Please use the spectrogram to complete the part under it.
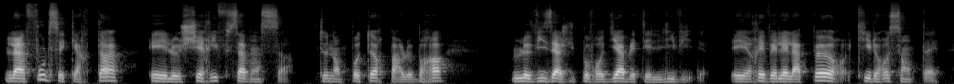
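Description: A man narrating a novel aloud in measured storytelling. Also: mid-range voice. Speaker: audiobook narrator. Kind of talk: scripted narration.

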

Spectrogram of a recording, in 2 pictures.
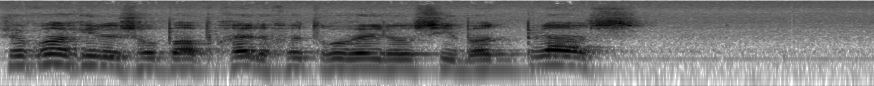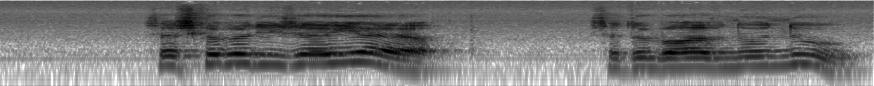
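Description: A man's voice: fairly high pitch, slow, long pauses, darkish tone, pitched above the performer's own voice. A man doing a lilting cheerful young wife. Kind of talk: audiobook character reading.

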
